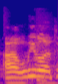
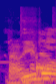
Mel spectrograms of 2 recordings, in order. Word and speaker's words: Leila: Leila Thomasone. Yes, you got it right. – Oh, Leila. I thought it was Leila, like Eric Clapton. – Leila, like Sheila.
